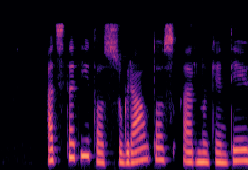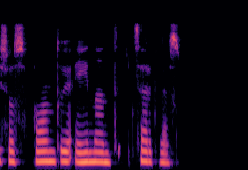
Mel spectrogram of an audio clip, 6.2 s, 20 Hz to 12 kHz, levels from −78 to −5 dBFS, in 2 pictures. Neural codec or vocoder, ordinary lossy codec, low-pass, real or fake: none; AAC, 64 kbps; 7.2 kHz; real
